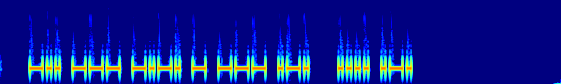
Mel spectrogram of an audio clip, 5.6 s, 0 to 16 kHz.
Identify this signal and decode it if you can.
Morse code, heard as a keyed tone, about 27 wpm, 700 Hz. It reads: DOCTOR HR
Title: Speed-Racing Common QSO Phrases - 28wpm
